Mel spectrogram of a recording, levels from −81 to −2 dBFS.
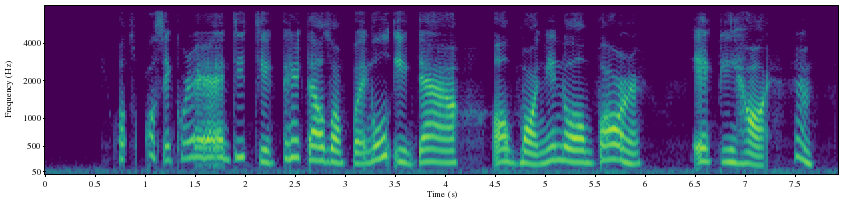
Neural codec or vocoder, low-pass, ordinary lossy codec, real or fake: autoencoder, 22.05 kHz, a latent of 192 numbers a frame, VITS, trained on many speakers; 7.2 kHz; none; fake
